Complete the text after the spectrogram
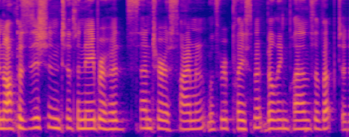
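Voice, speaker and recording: A woman with a Canadian accent speaks at a medium pitch in a flat monotone, on a very clean recording with a silent background. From Vancouver, Canada. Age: 60s. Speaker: public hearing speaker. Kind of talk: public hearing testimony. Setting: council chambers. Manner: formal.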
